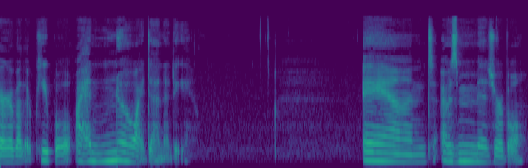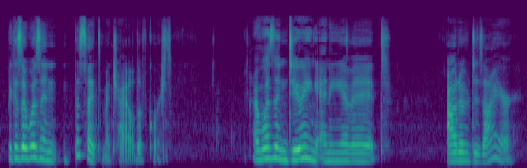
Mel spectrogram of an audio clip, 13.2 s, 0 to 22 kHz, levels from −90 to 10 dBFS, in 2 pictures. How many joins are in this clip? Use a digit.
1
